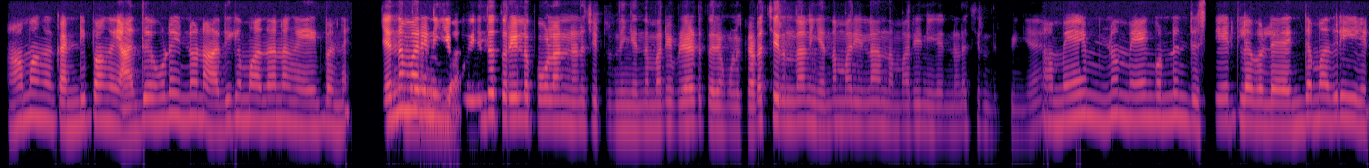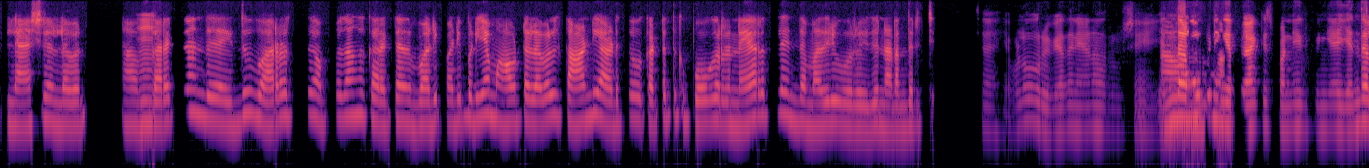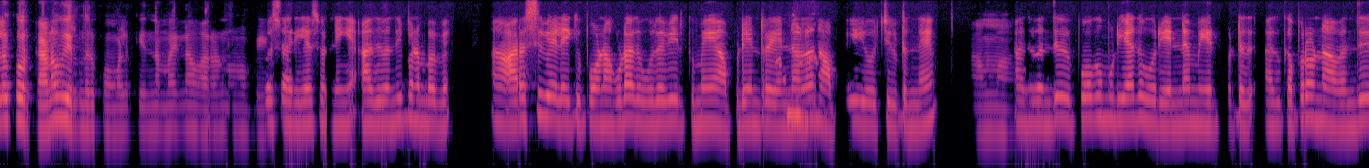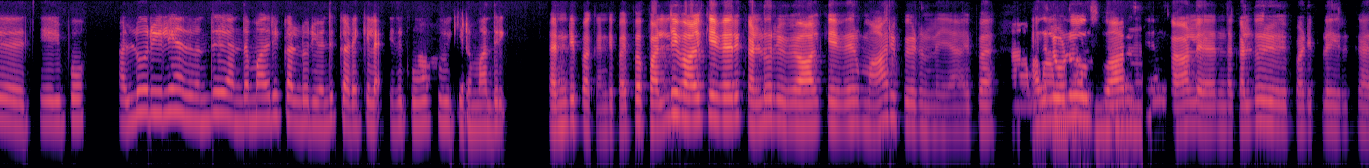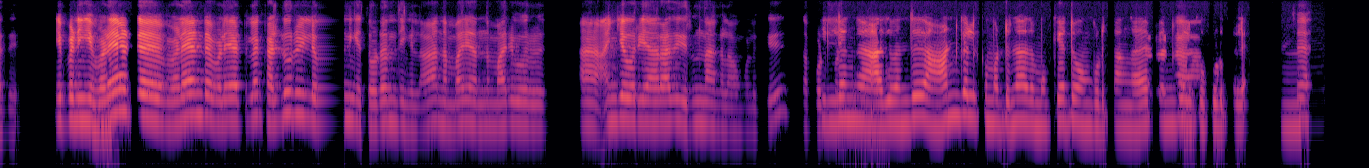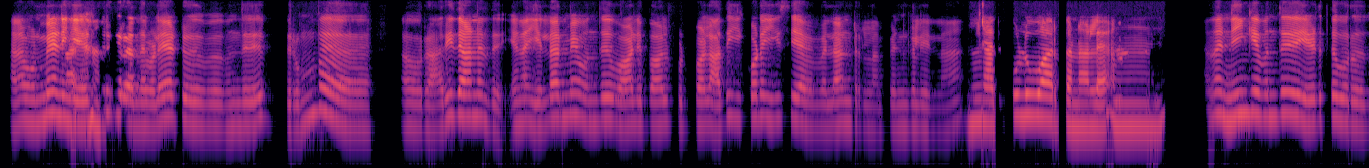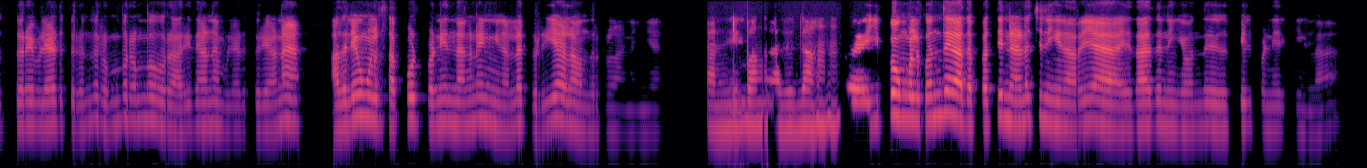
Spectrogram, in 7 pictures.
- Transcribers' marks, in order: static; in English: "எயிம்"; "மேற்கொண்டு" said as "மேங்கொண்டு"; in English: "ஸ்டேட் லெவலு"; in English: "நேஷனல் லெவல்"; in English: "கரெக்ட்டா"; in English: "லெவல்"; in English: "பிரக்டிஸ்"; unintelligible speech; unintelligible speech; distorted speech; in English: "சப்போர்ட்"; mechanical hum; chuckle; in English: "வாலிபால், ஃபுட்பால்"; in English: "ஈஸியா"; unintelligible speech; in English: "சப்போர்ட்"; other noise; chuckle; in English: "ஃபீல்"
- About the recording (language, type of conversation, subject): Tamil, podcast, பள்ளிக்கால அனுபவங்கள் உங்களுக்கு என்ன கற்றுத்தந்தன?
